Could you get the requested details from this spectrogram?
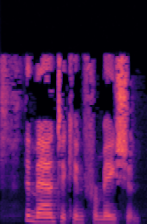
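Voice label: "semantic information", English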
